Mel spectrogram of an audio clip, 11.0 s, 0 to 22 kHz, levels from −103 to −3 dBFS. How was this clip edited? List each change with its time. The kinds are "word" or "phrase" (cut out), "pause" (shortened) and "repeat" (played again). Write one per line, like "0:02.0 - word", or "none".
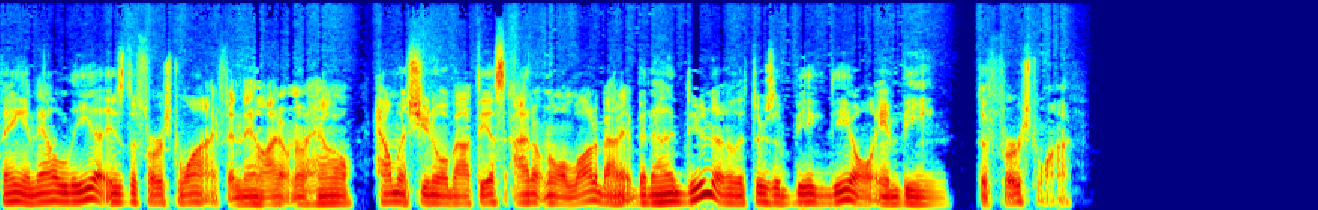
0:03.0 - pause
